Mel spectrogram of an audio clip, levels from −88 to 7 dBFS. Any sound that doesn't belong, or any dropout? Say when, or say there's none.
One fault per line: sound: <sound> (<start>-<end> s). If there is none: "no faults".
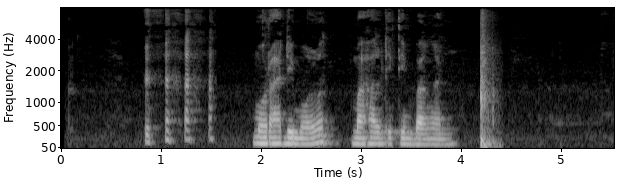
sound: laugh (0.8-1.6 s)
sound: thud (4.2-4.4 s)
